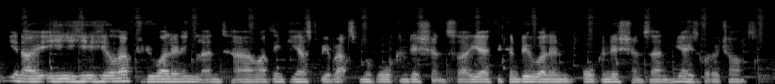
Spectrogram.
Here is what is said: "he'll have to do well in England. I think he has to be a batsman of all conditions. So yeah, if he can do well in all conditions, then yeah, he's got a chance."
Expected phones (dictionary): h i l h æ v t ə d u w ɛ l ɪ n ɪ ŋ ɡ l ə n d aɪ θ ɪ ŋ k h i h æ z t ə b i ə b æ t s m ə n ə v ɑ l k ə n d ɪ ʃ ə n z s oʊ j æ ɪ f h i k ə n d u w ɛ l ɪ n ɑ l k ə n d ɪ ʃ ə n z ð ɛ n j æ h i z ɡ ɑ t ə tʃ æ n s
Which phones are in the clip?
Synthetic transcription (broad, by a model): h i l h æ f t ə d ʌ w ɛ l ɪ n ɪ ŋ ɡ l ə n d aɪ θ ɪ ŋ k h i h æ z t ə b i ə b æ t s ə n ə v ɑ l k ə n d ɪ ʃ ə n z s oʊ j æ ɪ f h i k ə n d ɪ w ɛ l ɪ n ɑ l k ə n d ɪ ʃ ə n z ð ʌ n j æ h i z ɡ ɑ t ə tʃ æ n s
